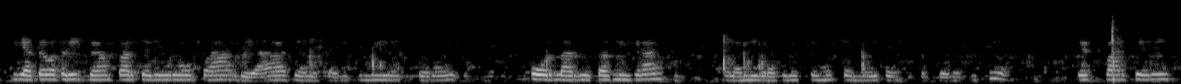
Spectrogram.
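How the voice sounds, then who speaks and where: Teacher lecturing over a tinny call. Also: female voice, mid-range voice. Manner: explains with questions and quoted student replies. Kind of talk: online class lecture. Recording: tinny phone-like call audio with faint hiss.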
